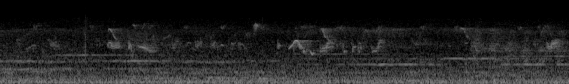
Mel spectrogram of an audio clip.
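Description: Birds chirping, many short quick chirps that mostly fall in pitch, over a steady low background hiss.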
